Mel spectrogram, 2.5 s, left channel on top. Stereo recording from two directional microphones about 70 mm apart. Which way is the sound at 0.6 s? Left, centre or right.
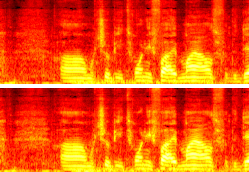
Left.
